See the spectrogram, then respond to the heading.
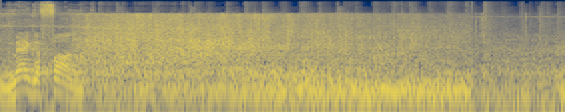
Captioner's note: plane engine roaring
